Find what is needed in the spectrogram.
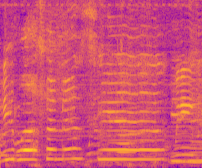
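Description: Young girls singing, with a long held note about halfway through and another voice joining on a new note near the end.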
